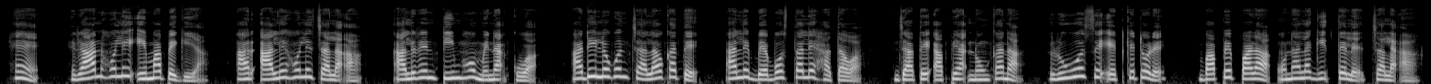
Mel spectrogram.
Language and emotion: Santali, neutral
